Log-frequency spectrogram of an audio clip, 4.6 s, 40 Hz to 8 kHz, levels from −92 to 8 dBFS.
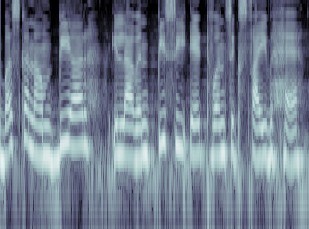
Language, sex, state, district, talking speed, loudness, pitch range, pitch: Hindi, female, Jharkhand, Palamu, 140 wpm, -12 LUFS, 210-270 Hz, 225 Hz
